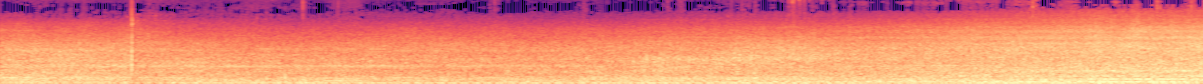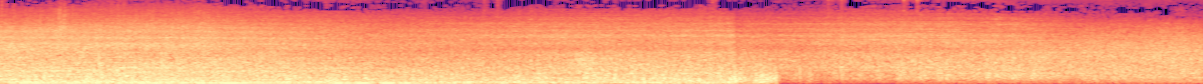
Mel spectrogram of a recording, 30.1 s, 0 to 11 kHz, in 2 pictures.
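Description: A Taiwan Railway freight train headed by three diesel locomotives passing. The diesel engine drone builds as it approaches and is loudest midway, as the locomotives and wagons go by. The low rumble drops away suddenly about 25 seconds in, leaving a fainter rushing noise.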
